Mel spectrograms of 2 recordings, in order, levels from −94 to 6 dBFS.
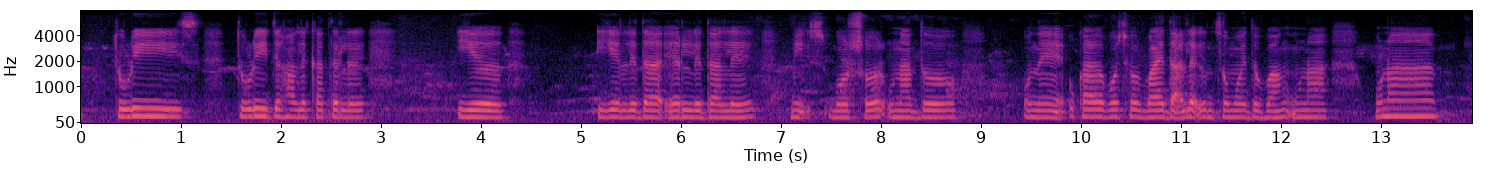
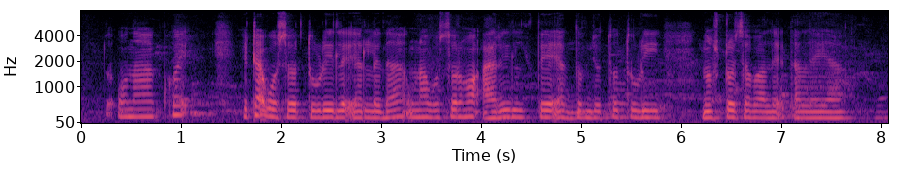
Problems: constant background noise, background conversations at intervals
